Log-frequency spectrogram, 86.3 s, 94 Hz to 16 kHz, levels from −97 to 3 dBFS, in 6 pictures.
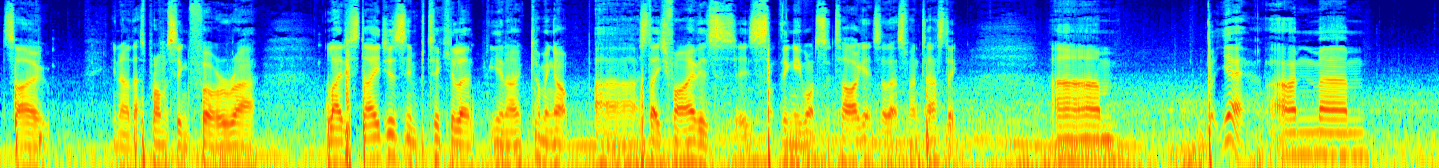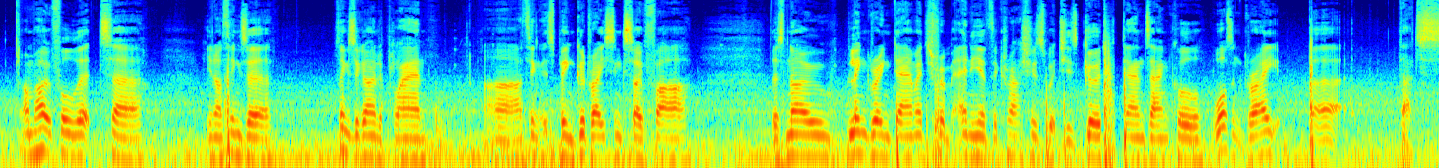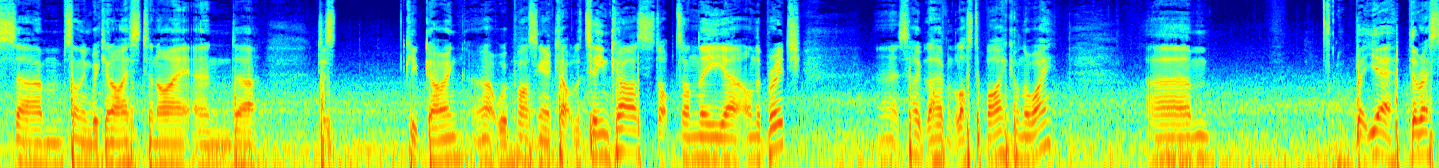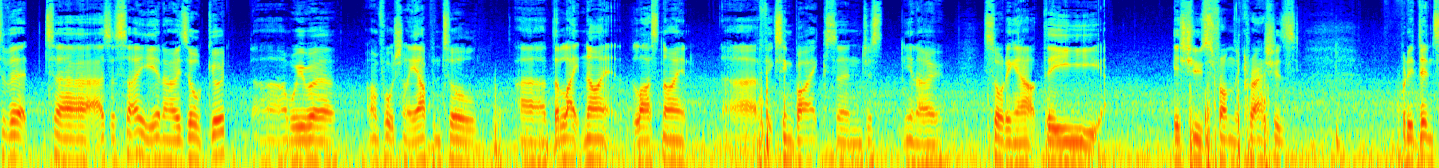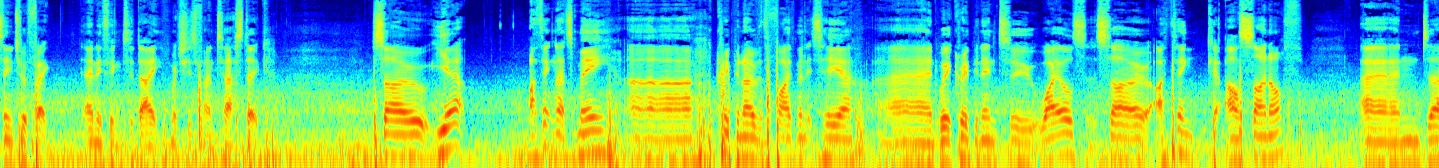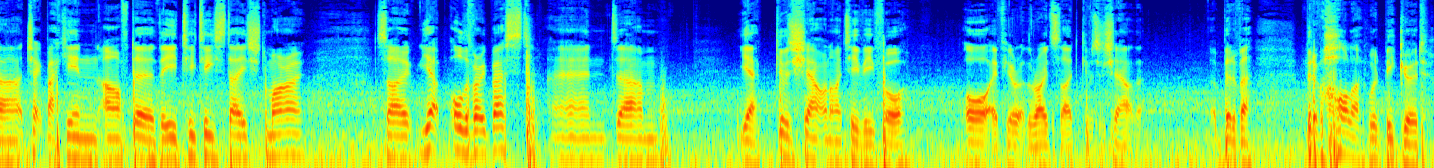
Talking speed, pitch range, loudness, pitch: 165 wpm, 100-125 Hz, -20 LUFS, 110 Hz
